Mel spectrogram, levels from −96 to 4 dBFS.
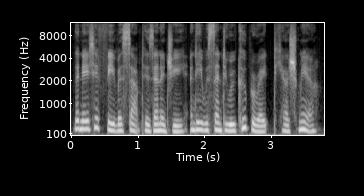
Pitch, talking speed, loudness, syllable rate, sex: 200 Hz, 220 wpm, -15 LUFS, 7.1 syllables/s, female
